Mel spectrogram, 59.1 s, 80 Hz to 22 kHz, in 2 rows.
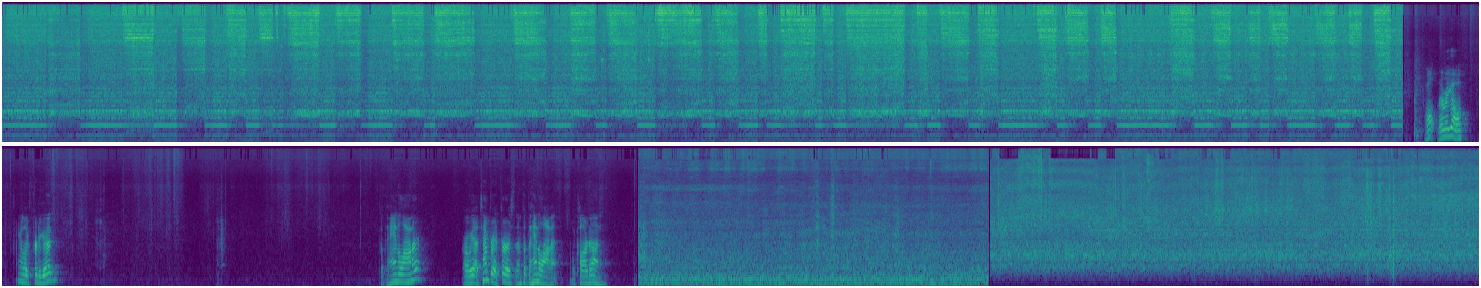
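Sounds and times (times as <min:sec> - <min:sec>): electric grinder motor hum: 0:00.0 - 0:28.0, 0:48.8 - 0:59.0
grinding wheel rasping on steel: 0:00.0 - 0:28.0
flame roaring: 0:42.2 - 0:49.2.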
